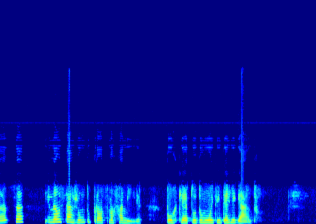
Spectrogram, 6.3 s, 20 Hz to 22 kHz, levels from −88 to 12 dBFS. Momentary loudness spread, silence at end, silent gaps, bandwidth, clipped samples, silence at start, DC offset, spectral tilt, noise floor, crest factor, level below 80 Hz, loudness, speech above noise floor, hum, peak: 17 LU; 0.35 s; none; 10.5 kHz; under 0.1%; 0 s; under 0.1%; -4.5 dB/octave; -72 dBFS; 18 dB; -90 dBFS; -30 LUFS; 42 dB; none; -12 dBFS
